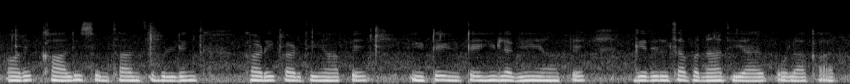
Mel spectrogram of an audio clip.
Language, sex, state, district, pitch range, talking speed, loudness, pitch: Hindi, female, Chhattisgarh, Balrampur, 180-195 Hz, 170 wpm, -14 LUFS, 185 Hz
